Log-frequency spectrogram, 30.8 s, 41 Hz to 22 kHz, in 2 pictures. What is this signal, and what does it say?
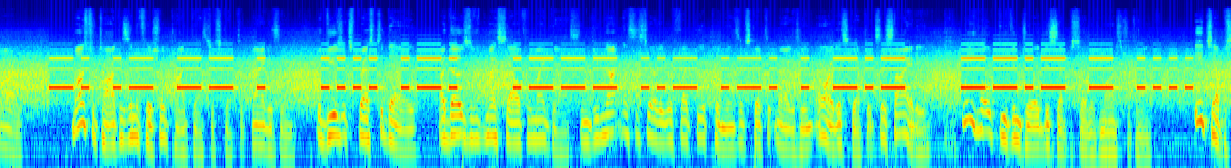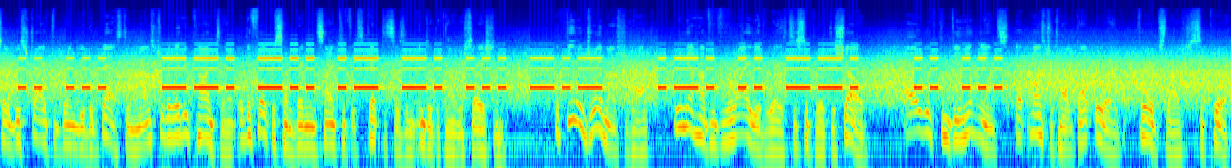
Morse code, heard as a keyed tone, machine-sent, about 12 wpm, 830 Hz, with radio static, a narrow filter, room echo and speech in English. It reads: NAME HR JUREK QTH IS GDANSK RIG IS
